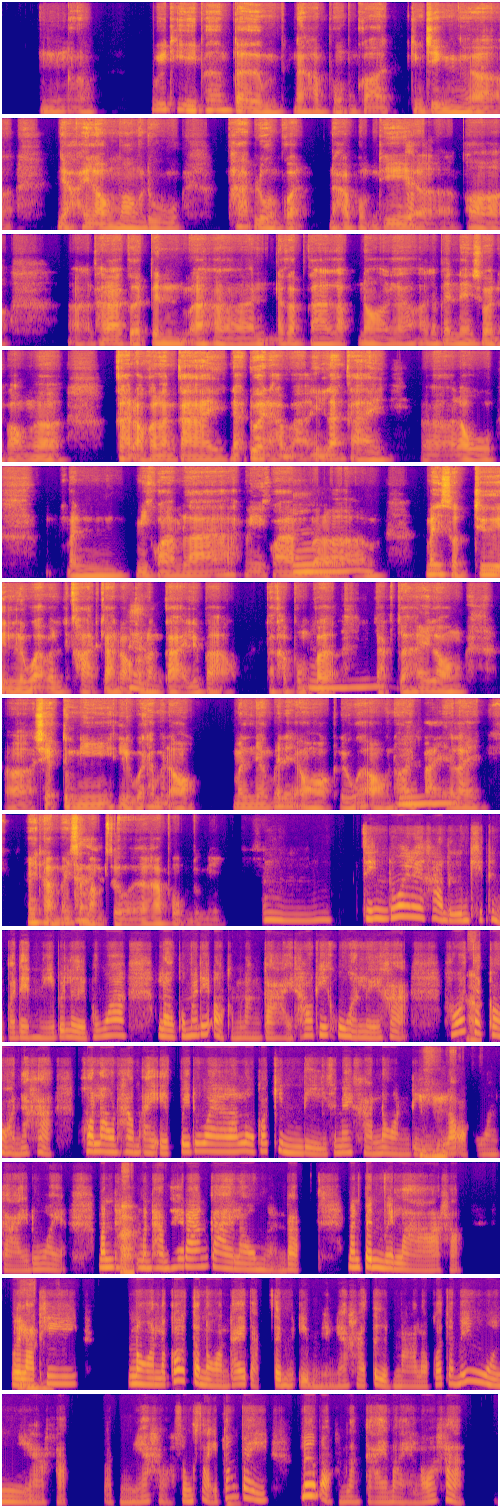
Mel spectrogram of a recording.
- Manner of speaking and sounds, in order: other background noise; tapping; unintelligible speech
- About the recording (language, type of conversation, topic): Thai, advice, คุณมีวิธีจัดการกับการกินไม่เป็นเวลาและการกินจุบจิบตลอดวันอย่างไร?
- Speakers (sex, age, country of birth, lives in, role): female, 40-44, Thailand, United States, user; male, 40-44, Thailand, Thailand, advisor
